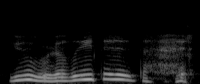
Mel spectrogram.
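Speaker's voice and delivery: thanking God through laughter; laughing. Retold or imitated. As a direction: laugh through the words in joy. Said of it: "And I started laughing".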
